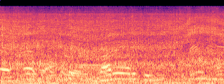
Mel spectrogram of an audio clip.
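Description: Faint, indistinct chatter of several people talking in the background over a low steady rumble.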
